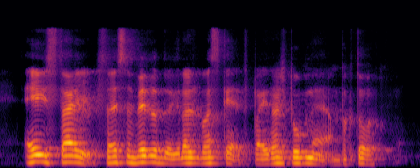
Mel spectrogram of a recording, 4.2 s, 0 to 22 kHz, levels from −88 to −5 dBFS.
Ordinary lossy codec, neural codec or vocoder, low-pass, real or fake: none; codec, 24 kHz, 1.2 kbps, DualCodec; 10.8 kHz; fake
